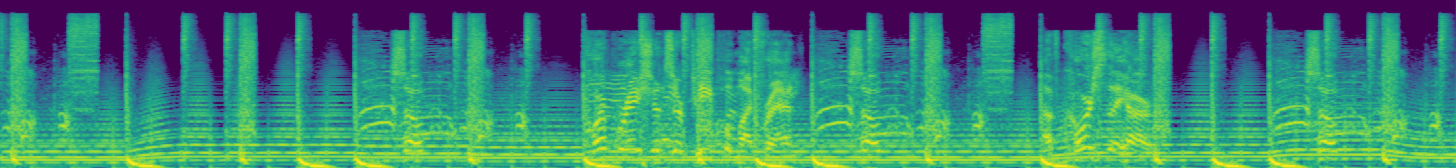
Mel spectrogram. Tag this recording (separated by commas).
Speech, Dubstep, Electronic music, Music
